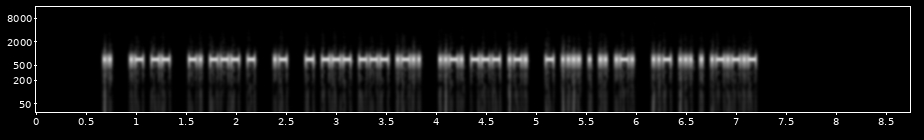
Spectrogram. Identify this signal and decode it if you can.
Morse code, heard as a keyed tone, about 41 wpm, 700 Hz. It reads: I AM NOT A TOOL FOR THEIR USE.
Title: Sentences from Top 1000 Words - Review Part 6 - 45wpm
